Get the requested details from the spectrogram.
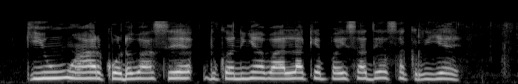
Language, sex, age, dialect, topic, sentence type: Magahi, male, 51-55, Central/Standard, banking, question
